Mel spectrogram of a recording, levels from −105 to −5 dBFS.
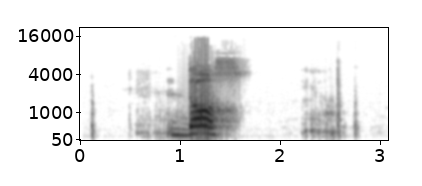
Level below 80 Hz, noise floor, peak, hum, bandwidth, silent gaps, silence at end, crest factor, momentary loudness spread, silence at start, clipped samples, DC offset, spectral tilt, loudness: -72 dBFS; -88 dBFS; -4 dBFS; none; 15.5 kHz; none; 1.55 s; 22 dB; 23 LU; 0.9 s; under 0.1%; under 0.1%; -3.5 dB/octave; -20 LUFS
